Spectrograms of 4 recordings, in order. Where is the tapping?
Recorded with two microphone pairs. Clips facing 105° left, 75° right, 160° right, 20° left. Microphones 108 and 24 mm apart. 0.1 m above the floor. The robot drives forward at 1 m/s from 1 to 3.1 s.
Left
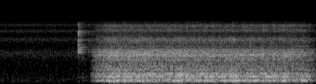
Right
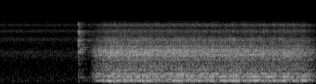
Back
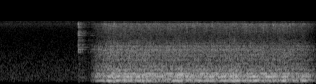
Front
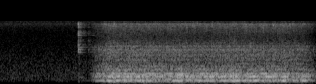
60° right, 2 m.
